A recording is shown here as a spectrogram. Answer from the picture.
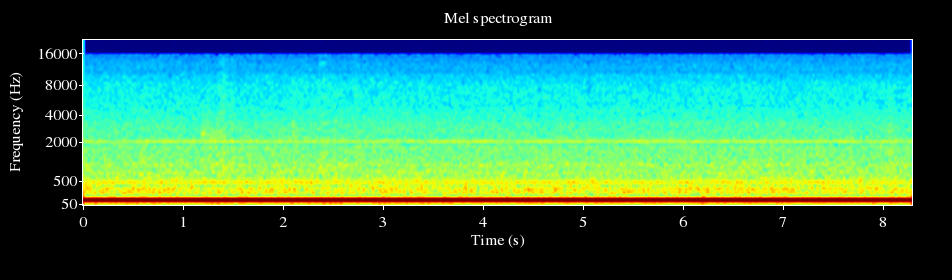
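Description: A steady low-pitched hum, one constant tone with faint higher tones above it, unchanging throughout.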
